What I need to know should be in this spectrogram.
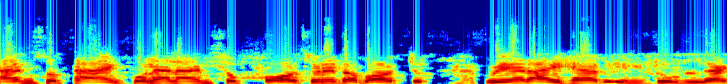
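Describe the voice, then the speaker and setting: A man speaks at a very fast pace in a high pitch. His intonation is flat and monotone. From North India. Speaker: English learner interviewee. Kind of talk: casual conversation practice. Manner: halting, many fillers and restarts.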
